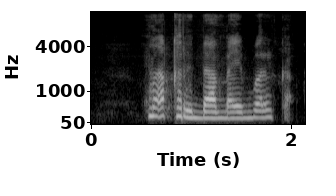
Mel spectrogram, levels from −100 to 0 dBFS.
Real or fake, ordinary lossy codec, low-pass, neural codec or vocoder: fake; none; none; codec, 24 kHz, 3 kbps, HILCodec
